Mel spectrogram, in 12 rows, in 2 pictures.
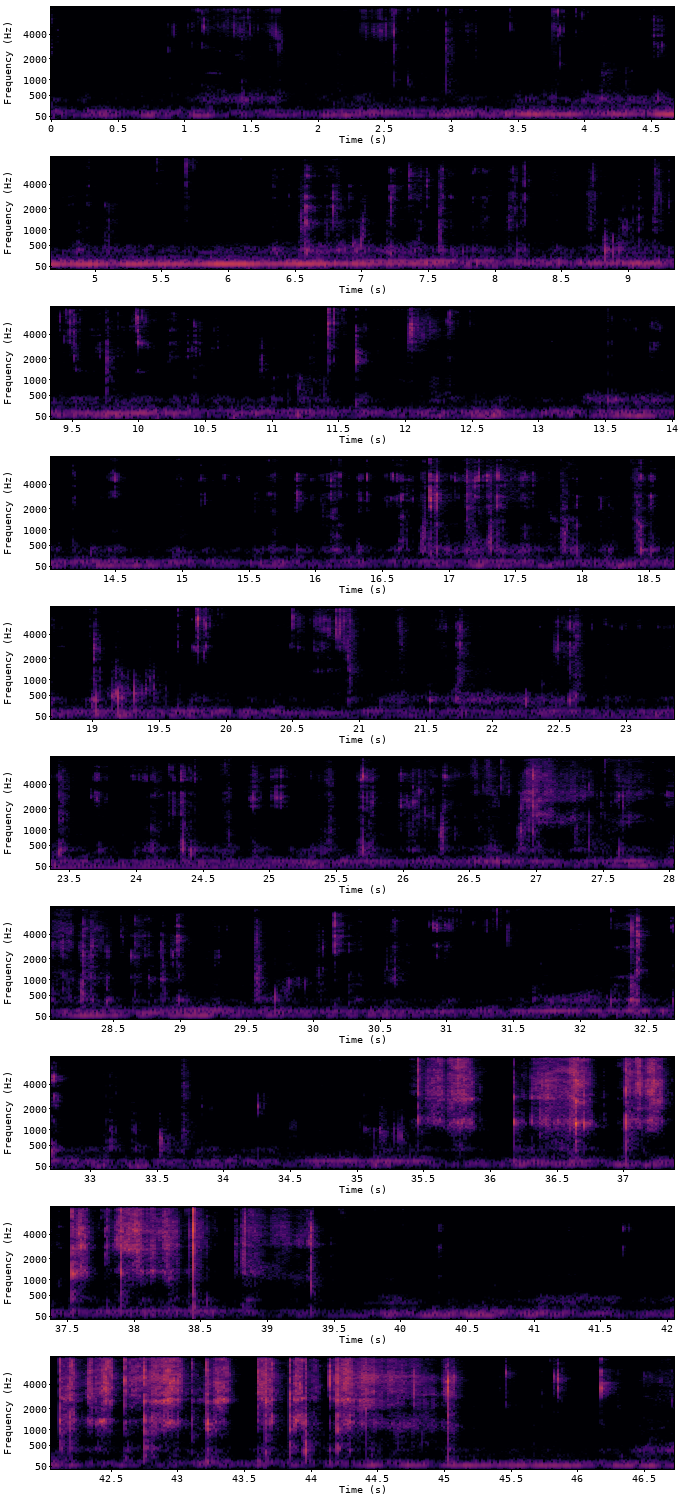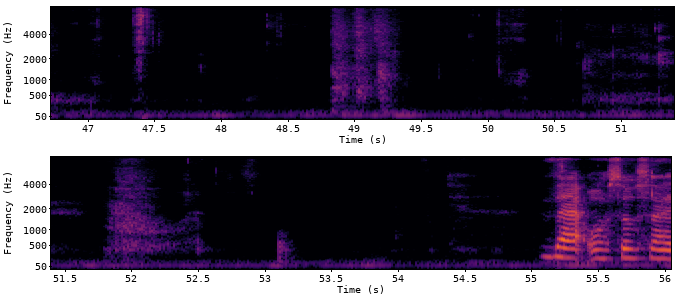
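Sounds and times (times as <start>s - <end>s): crunchy chewing: 0.7s - 12.5s, 13.4s - 40.4s.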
